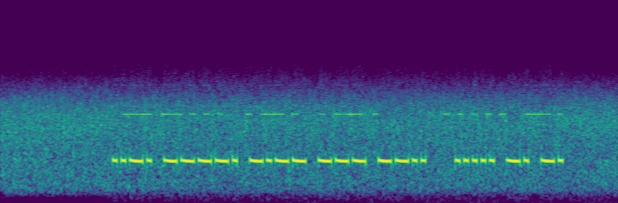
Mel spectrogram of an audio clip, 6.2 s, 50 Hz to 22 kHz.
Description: Morse code, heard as a keyed tone, machine-sent, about 28 wpm, 870 Hz, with radio static and a weaker station near 2230 Hz. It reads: F9YOZ 5NN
